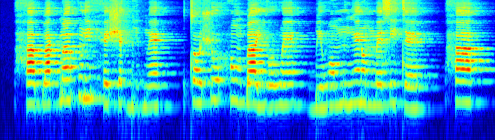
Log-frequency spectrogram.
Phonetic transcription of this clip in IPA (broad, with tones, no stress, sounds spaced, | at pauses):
h a˧ b a˧ ɡ͡b ã˦ f ũ˦ ɾ i˦ h ɛ˧ ʃ a˧ ɡ͡b i˨ b ɛ̃˧ | t ɔ˧ ʃ o˦ h ɔ̃˦ ɡ͡b a˦˨ j o˨˦ w ɛ̃˦ | ɡ͡b e˨ w ɔ̃˧ m ĩ˧ ɡ ɛ̃˦ ɾ ɔ̃˧ m ɛ˦ s i˦ t ɛ˧ | h a˦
